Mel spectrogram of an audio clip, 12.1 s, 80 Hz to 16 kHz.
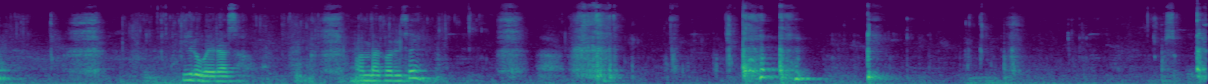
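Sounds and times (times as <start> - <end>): woman coughing: 7.4 - 9.0.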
